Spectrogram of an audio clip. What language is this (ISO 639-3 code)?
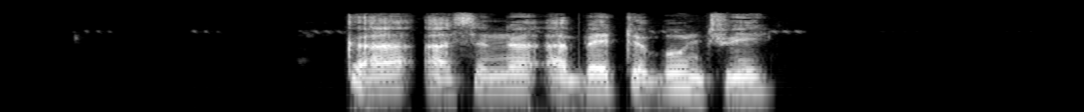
bfd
